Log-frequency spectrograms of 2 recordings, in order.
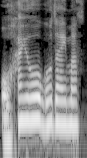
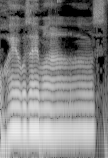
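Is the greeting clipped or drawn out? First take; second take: clipped; drawn out. First: The greeting is said short and clipped. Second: The greeting is relaxed and slightly drawn out.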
